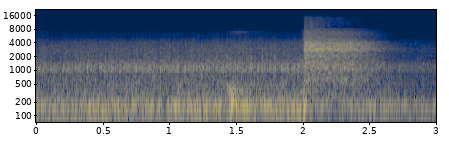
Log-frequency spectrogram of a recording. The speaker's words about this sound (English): Finally, the bus is here.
